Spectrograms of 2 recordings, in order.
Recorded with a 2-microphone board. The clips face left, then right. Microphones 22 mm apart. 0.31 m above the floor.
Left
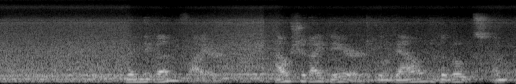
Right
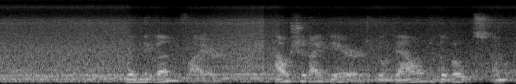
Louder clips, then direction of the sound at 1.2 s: Even; 30° right (ahead or behind).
